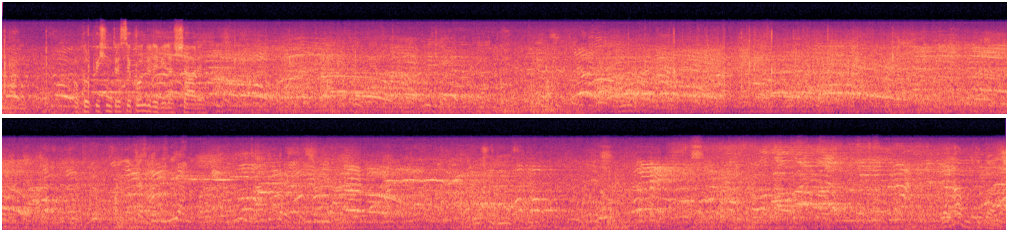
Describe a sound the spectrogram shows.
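A crowd shouts and cheers in a large arena.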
